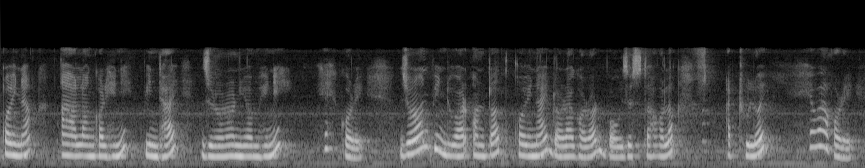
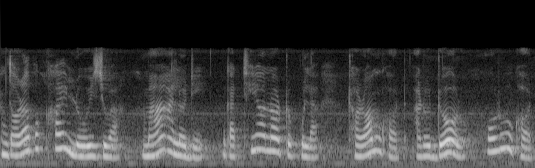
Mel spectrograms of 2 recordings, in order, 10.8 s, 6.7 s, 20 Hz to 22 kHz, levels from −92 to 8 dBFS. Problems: none marked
